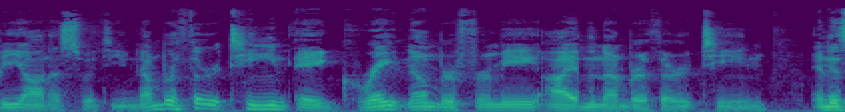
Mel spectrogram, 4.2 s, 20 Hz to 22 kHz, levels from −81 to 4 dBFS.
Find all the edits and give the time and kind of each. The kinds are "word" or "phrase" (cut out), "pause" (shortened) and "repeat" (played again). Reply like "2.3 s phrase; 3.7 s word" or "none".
1.4 s word; 2.9 s word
